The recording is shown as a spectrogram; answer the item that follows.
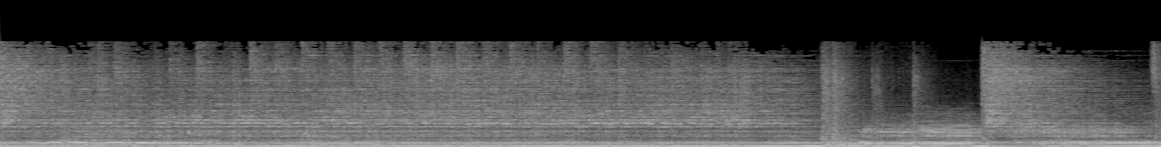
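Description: Live rock band playing: electric guitars holding sustained chords over a drum kit, loud and steady, with two cymbal crashes near the end.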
